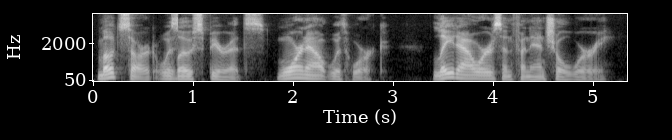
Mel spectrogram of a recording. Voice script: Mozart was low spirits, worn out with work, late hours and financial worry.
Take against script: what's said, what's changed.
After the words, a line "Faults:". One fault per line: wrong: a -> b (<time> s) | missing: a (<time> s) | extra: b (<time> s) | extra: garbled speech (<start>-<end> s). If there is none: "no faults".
Mozart was low spirits, worn out with work, late hours and financial worry.
Faults:
no faults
